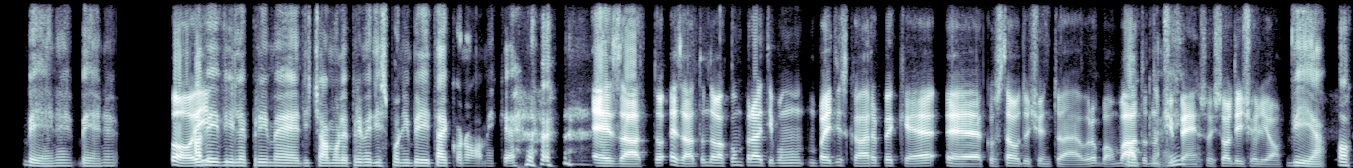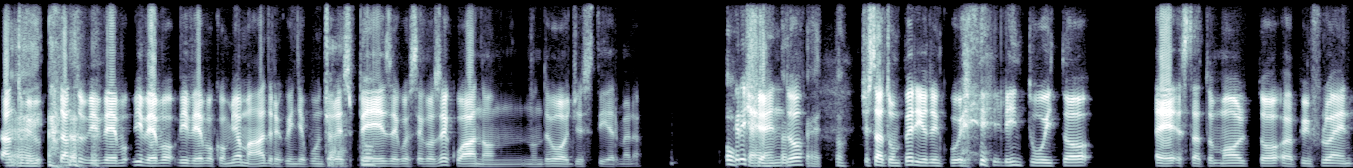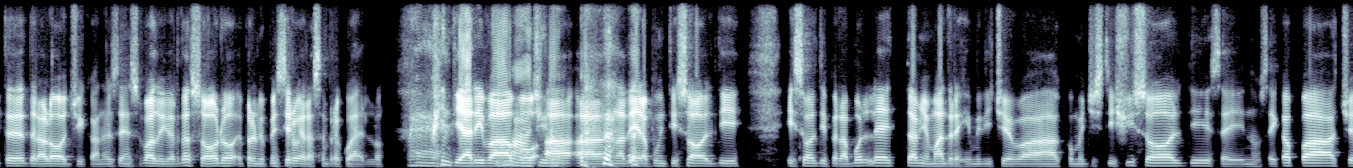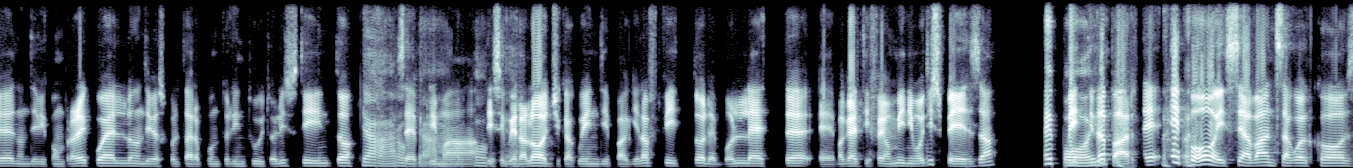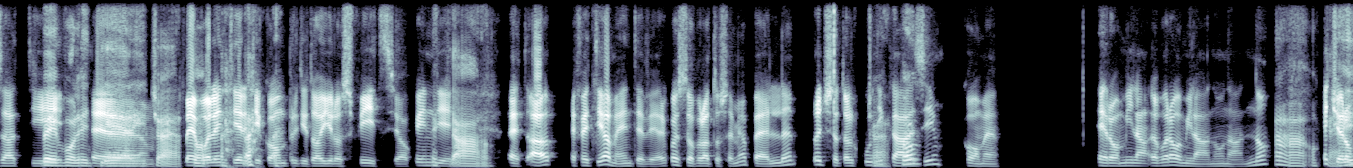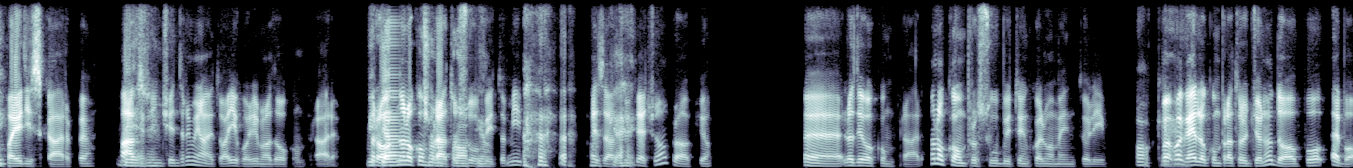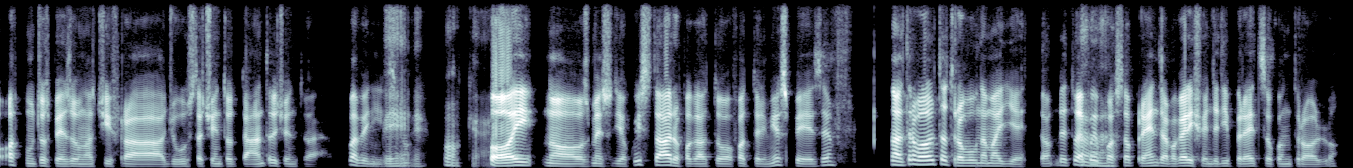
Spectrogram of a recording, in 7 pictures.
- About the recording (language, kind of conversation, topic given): Italian, podcast, Come reagisci quando l’intuito va in contrasto con la logica?
- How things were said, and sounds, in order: chuckle; tapping; chuckle; other background noise; chuckle; laughing while speaking: "Quindi"; chuckle; chuckle; chuckle; "provato" said as "proato"; tsk; "proprio" said as "propio"; "proprio" said as "propio"; chuckle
